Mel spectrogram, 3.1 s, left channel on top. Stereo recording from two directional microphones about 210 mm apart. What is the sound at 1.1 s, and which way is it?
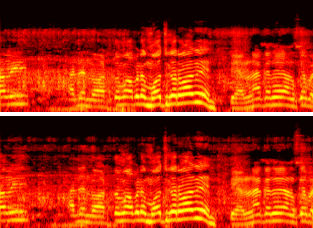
Speech, 35° right (ahead or behind).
